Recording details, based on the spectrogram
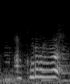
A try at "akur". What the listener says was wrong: Nah, kurang panjang R.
